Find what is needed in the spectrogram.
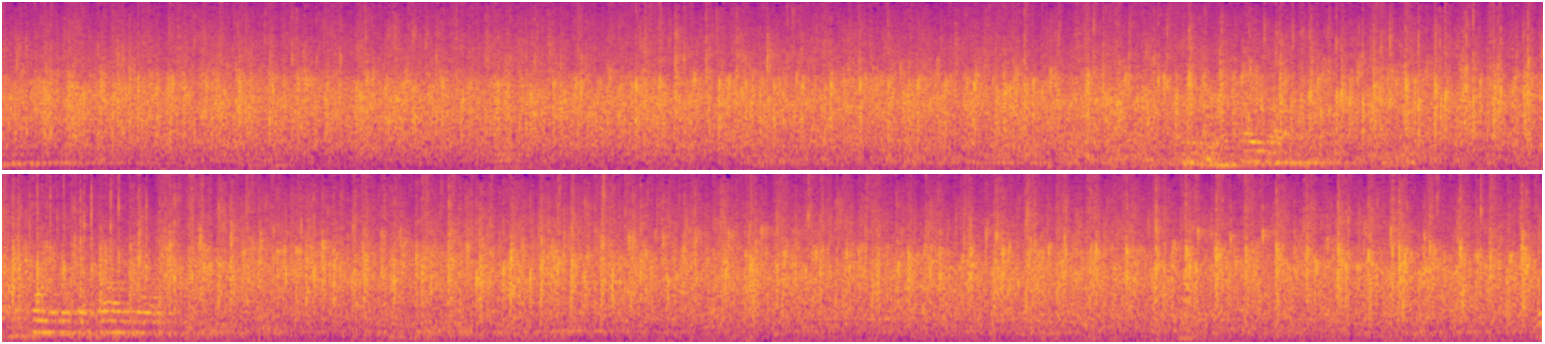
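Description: A large audience applauding steadily and at length at the close of a speech, with a few voices talking briefly over the clapping now and then.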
